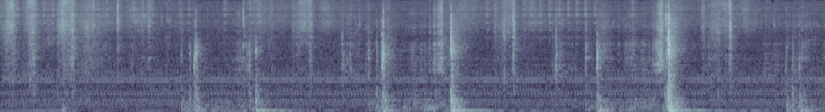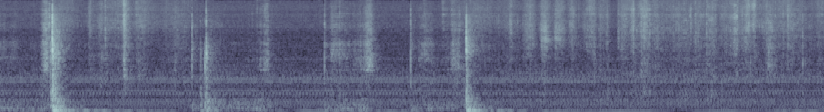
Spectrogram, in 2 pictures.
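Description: Scattered light knocks, taps and scrapes as a spatula wrapped in paper towel is wiped across a rifle lower receiver to take excess nail polish off the engraved lettering, with paper towel being handled. A faint steady hum runs underneath.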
